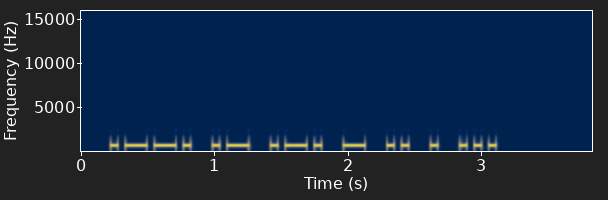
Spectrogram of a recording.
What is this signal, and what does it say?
Morse code, heard as a keyed tone, about 22 wpm, 700 Hz. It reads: PARTIES
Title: ES:S Suffix - Top 100 Words with Base Words 22wpm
